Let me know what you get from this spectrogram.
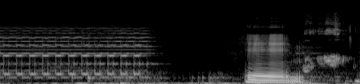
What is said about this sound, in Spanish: Perdonar. Que están llamando al timbre y yo creo que estoy solo.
